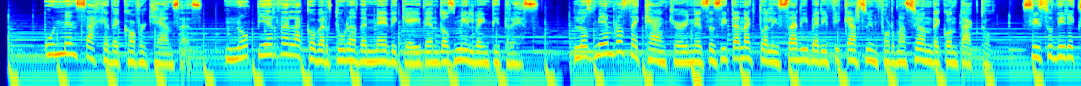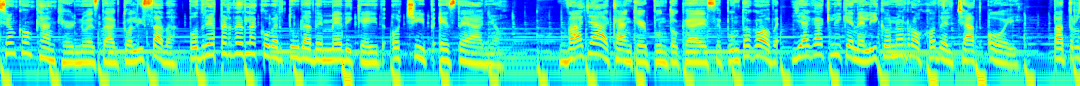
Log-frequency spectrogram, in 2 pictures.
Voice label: Spanish Radio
